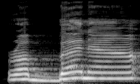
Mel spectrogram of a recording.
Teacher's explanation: را کو پر پڑھیں گے کیونکہ یہاں پہ ہمارے پاس زبر کے ساتھ آ گیا ہے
